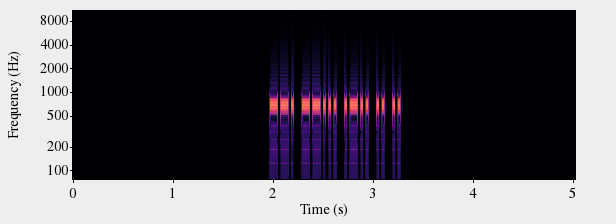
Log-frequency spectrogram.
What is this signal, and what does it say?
Morse code, heard as a keyed tone, about 42 wpm, 700 Hz. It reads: G7LII
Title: DXCC-100 Call Signs - 5 Characters - 45wpm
